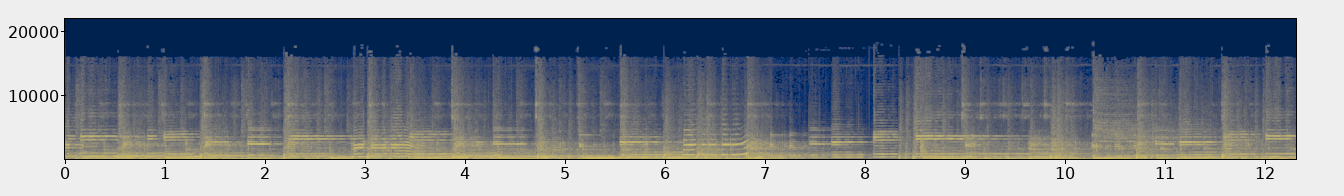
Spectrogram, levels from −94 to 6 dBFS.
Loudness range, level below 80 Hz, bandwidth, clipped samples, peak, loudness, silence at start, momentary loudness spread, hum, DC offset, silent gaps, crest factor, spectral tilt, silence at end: 2 LU; -34 dBFS; 18 kHz; under 0.1%; -2 dBFS; -16 LUFS; 0 s; 4 LU; none; under 0.1%; none; 14 dB; -5 dB/octave; 0 s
